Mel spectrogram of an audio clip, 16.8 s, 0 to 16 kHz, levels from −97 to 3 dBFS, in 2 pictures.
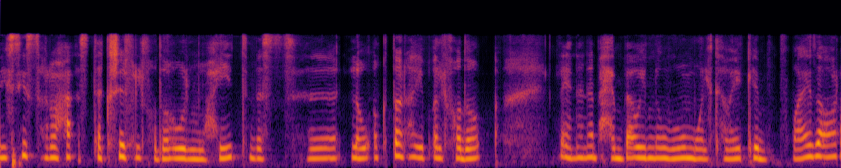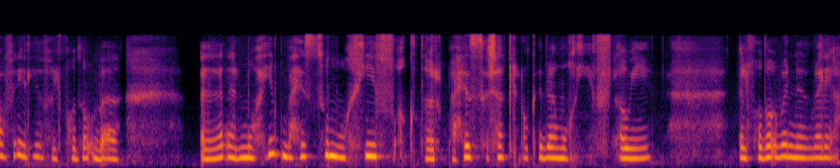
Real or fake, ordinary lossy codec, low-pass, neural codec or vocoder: fake; none; 7.2 kHz; codec, 16 kHz, 4 kbps, X-Codec, HuBERT features, trained on LibriSpeech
